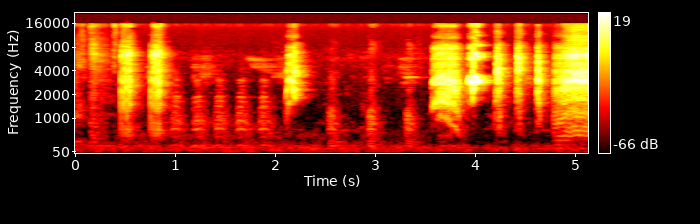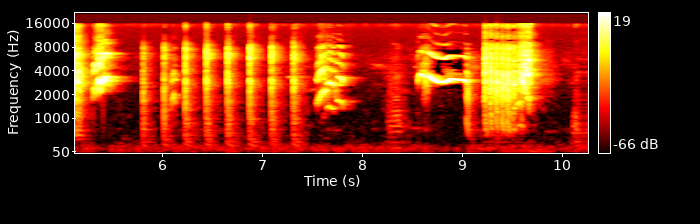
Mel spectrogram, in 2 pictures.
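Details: Javan myna delivering loud, varied song meant to coax a silent myna into singing. Sharp clicks and ticks mix with harsh squawks, scratchy rasps, a rapid stuttering series and a clear slurred whistle.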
